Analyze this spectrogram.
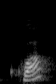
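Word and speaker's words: Zhang Linghe: And of course, we know this one stars Zhang Li Kwa. If I'm pronouncing that correctly, I usually say he because it's He, but apparently it's Kwa, right?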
